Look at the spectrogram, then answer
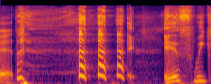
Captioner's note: laughs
